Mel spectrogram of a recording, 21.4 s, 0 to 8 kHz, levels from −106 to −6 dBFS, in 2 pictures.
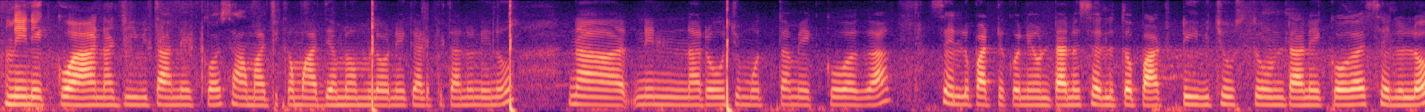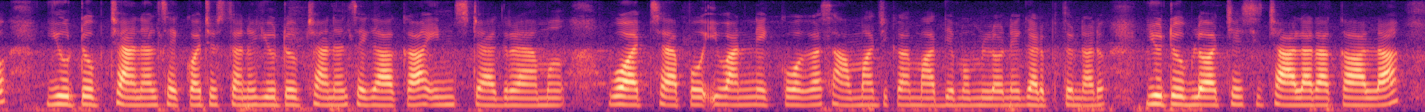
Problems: constant background noise, background conversations at intervals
